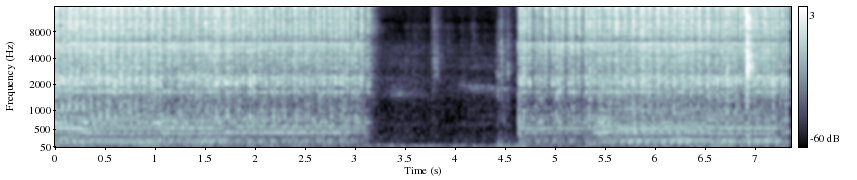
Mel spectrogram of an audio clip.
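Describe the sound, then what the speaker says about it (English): A sewing machine top stitches a handbag at a 4 stitch length, a steady whirring run for about three seconds, a short pause with light clicks, then another continuous stretch of stitching. "I'm going to go up to a 4 stitch length and then I'm going to top stitch at 1/8 of an inch from that"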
